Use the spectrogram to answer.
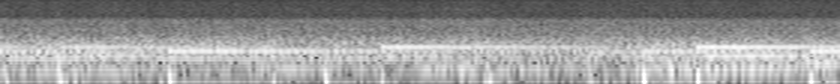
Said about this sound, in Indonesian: Tapi maaf aja, kalau suaranya agak agak-agak jelas karena hujan di belakang.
